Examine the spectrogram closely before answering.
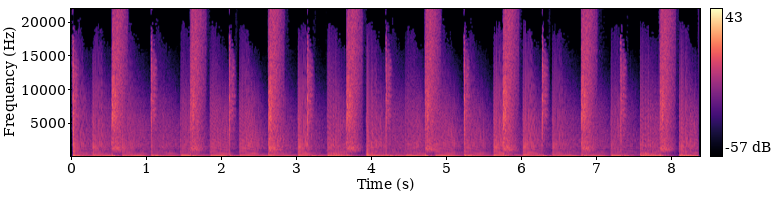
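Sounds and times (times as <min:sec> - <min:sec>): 
kick drum: 0:00.0 - 0:08.1
viol bassline: 0:00.0 - 0:08.3
snare drum: 0:01.6 - 0:01.8, 0:02.6 - 0:03.0, 0:03.7 - 0:04.0, 0:05.8 - 0:06.0, 0:07.9 - 0:08.1.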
